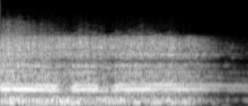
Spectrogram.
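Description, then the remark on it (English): A milk train rumbles past, its whistle sounding one long, steady blast over the heavy clatter before the noise fades away. “You could afford to move away from all that racket. Oh, it doesn't bother me. Just the milk train.”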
